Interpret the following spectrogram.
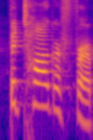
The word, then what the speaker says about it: photographer: 자, photographer 발음 한번 해볼게요. photographer. 자, 사진술 photography. 그래서 photograph 할 때 강세가 앞에 왔다라면 photographer 내지는 photography 같은 경우엔 중간에 강세 오니까 이 부분 꼭 기억하시고 정확하게 발음해 주실 줄 아셔야 되세요.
